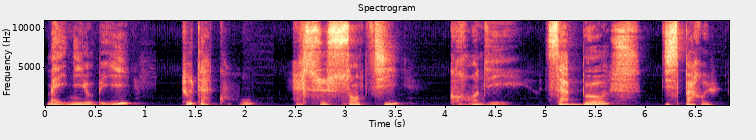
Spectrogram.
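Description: Expressive woman telling a storybook tale. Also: slow, breathy edge. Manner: expressive, animated reading with swooping pitch. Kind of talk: storybook narration for children.

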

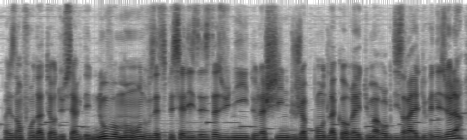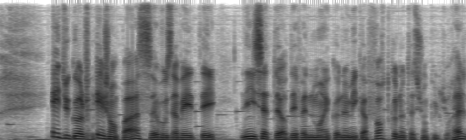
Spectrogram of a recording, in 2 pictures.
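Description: A man hosting a radio interview, introducing his guest in a measured, ceremonious way. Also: lowish voice, fairly bright tone, soft background music. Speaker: radio host.

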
